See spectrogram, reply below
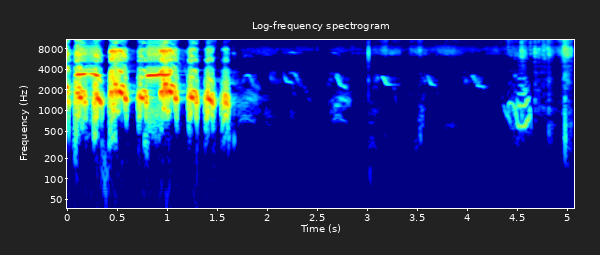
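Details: Grey francolin (teetar) giving a quick series of about ten harsh, clipped notes over roughly one and a half seconds, then falling silent apart from a faint distant chirp.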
